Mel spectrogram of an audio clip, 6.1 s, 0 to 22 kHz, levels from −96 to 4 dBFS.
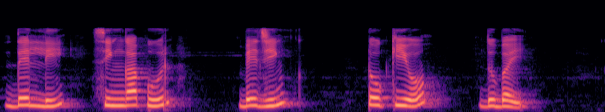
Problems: none marked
